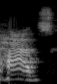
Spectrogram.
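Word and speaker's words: halves: जो सही होता है वो होता है हैव्स। है ना? एल इसमें साइलेंट रहता है।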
